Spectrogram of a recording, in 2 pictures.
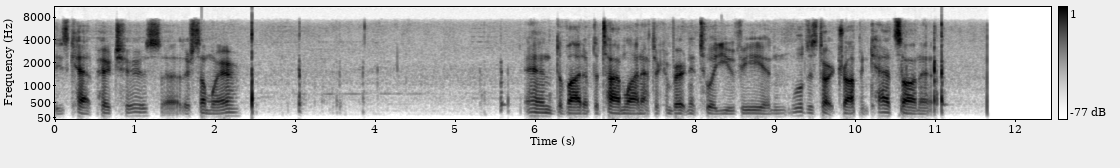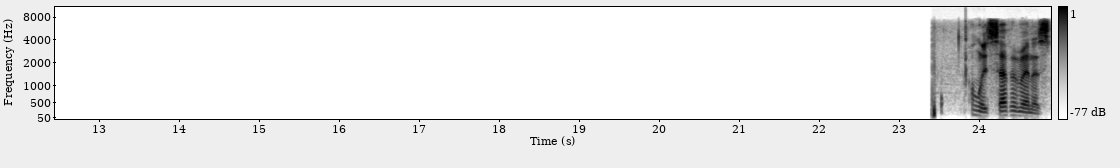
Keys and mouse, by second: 4.7 Home, 10.4 shift+a, 13.9 z, 14.1 s, 14.6 ctrl+1, 15.1 ctrl+2, 16.2 click, 16.3 s, 16.5 g, 16.7-19.4 drag, 19.4 ctrl+a, 20.3 g, 21.1 g, 22.0 ctrl+z, 23.2-24.9 typing.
